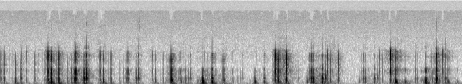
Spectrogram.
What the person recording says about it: Today I am tapping and scratching cork (I Love this sound).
